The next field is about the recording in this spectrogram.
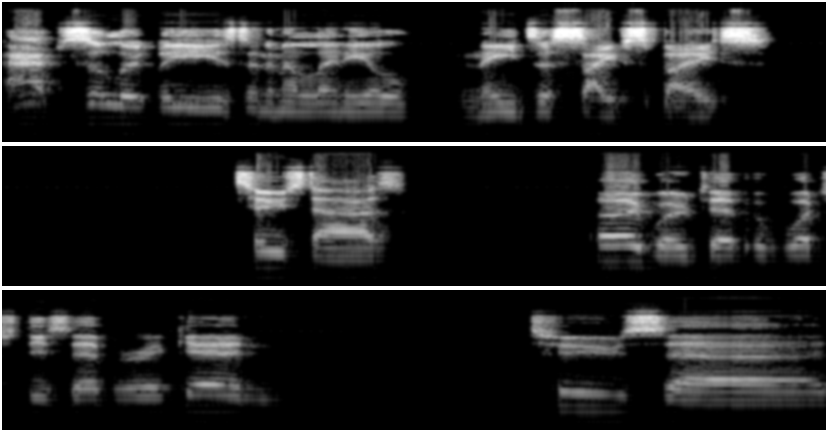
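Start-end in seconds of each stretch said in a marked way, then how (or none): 5.3-12.4 gloomy, sad, drawn-out robot voice. Reading a two-star review aloud to the others, Marvin voice. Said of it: "you did a perfect Marvin right there".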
